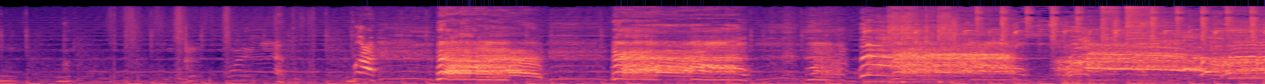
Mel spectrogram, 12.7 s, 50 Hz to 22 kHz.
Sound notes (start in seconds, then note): 0.3 Dave gagging; 4.6 Dave Screams; 8.0 Wyatt screams; 10.2 Wyatt and Dave scream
